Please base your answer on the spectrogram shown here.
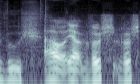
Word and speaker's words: Vaush: Yeah, it's pronounced Vaush.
